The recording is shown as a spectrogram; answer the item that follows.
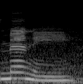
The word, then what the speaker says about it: many: than one thing too it looks like manny but it's many m a and y o we have two vowel sounds it's a two syllable word many so the y sounds like an e do you remember how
